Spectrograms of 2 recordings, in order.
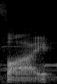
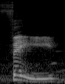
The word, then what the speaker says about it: Fi: will pronounce it as phi some people choose to pronounce it as fee but also in literally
